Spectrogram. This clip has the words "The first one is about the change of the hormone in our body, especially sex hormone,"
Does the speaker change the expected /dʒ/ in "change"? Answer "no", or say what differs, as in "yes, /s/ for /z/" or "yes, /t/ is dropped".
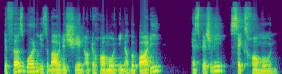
yes, /dʒ/ is dropped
